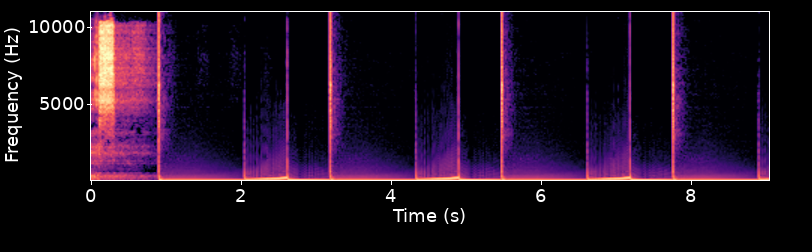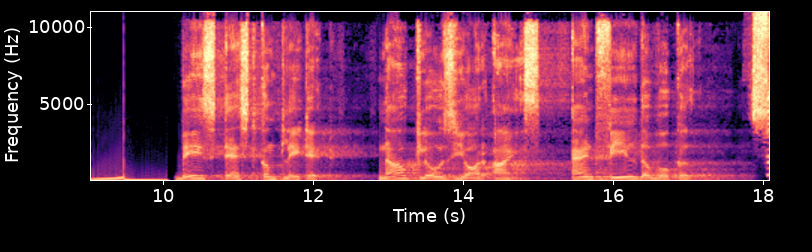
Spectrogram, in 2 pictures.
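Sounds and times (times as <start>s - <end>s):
swooping synth bass: 0.9s - 10.3s.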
